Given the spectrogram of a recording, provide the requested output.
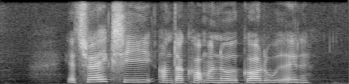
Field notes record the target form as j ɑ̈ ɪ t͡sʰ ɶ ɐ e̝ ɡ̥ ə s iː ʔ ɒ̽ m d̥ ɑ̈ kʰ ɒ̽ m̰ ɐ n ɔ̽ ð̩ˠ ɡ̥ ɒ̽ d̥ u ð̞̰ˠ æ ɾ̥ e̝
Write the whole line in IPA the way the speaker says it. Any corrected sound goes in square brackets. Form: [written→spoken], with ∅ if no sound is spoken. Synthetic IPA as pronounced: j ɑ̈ ɪ t͡sʰ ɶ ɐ e̝ ɡ̥ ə s iː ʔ ɒ̽ m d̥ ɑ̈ kʰ ɒ̽ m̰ ɐ n [ɔ̽→ɔ̽ː] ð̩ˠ ɡ̥ ɒ̽ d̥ u ð̞̰ˠ æ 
